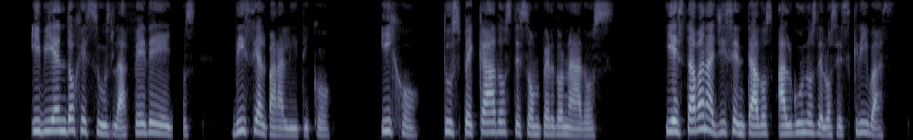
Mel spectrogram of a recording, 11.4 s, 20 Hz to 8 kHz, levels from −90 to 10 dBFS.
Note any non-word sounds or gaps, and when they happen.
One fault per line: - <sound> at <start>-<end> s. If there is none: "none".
- dropout at 2.1-2.3 s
